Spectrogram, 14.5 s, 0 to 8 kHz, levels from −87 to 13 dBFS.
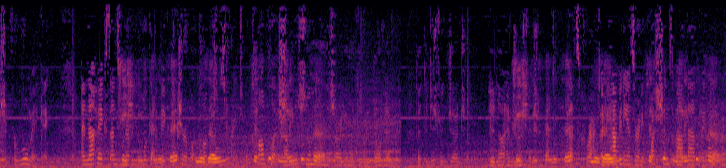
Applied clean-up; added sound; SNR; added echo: none; Subway, metro, underground; -4 dB; none.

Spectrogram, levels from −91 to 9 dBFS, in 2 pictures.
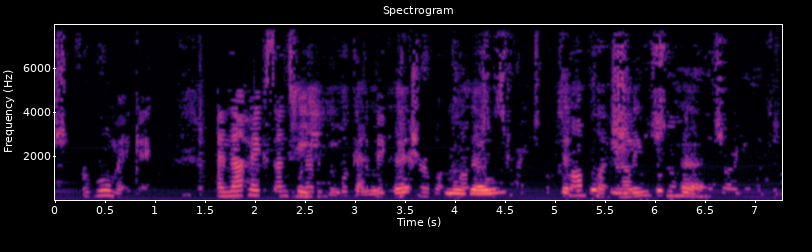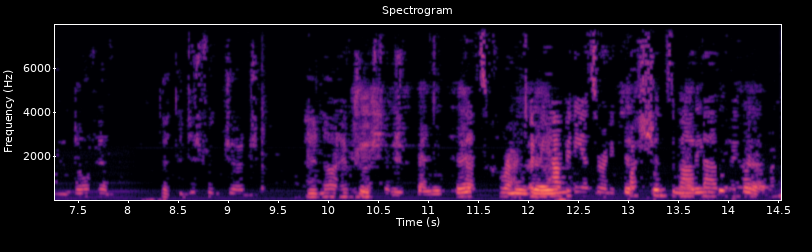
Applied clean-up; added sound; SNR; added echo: classical method spectral subtraction.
